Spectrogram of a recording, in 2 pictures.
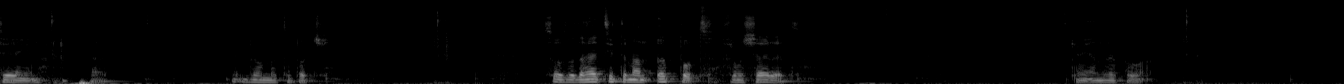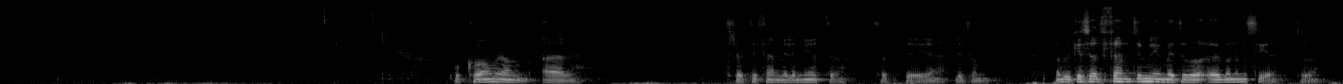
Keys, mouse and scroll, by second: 1.1 g, 3.3 click, 5.0 g, 11.0 click, 12.6 g, 16.2 click, 17.2 g, 19.9 click, 24.4 click.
